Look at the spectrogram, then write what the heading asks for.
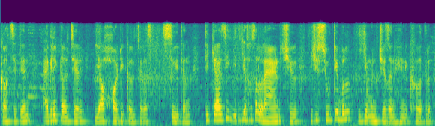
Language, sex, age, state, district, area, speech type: Kashmiri, male, 30-45, Jammu and Kashmir, Anantnag, rural, spontaneous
